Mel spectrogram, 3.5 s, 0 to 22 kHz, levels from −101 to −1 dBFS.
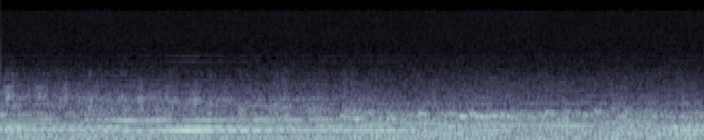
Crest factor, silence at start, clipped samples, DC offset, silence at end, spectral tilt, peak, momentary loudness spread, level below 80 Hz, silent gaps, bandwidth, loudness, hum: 14 dB; 0 s; under 0.1%; under 0.1%; 0 s; -11.5 dB/octave; -14 dBFS; 6 LU; -40 dBFS; none; 3 kHz; -30 LUFS; none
